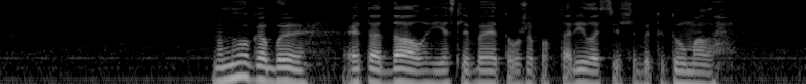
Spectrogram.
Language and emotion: Russian, sad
